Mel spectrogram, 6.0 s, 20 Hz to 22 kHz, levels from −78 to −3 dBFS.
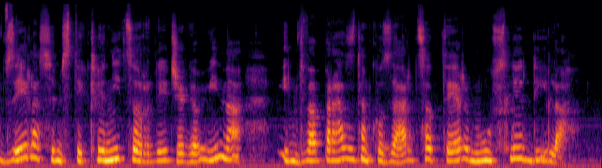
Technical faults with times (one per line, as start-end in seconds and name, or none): none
